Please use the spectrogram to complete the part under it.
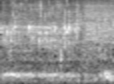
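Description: Water pours steadily into a traditional Lenape water drum in a brief, close, continuous splashing rush at moderate loudness, with no talk over it.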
